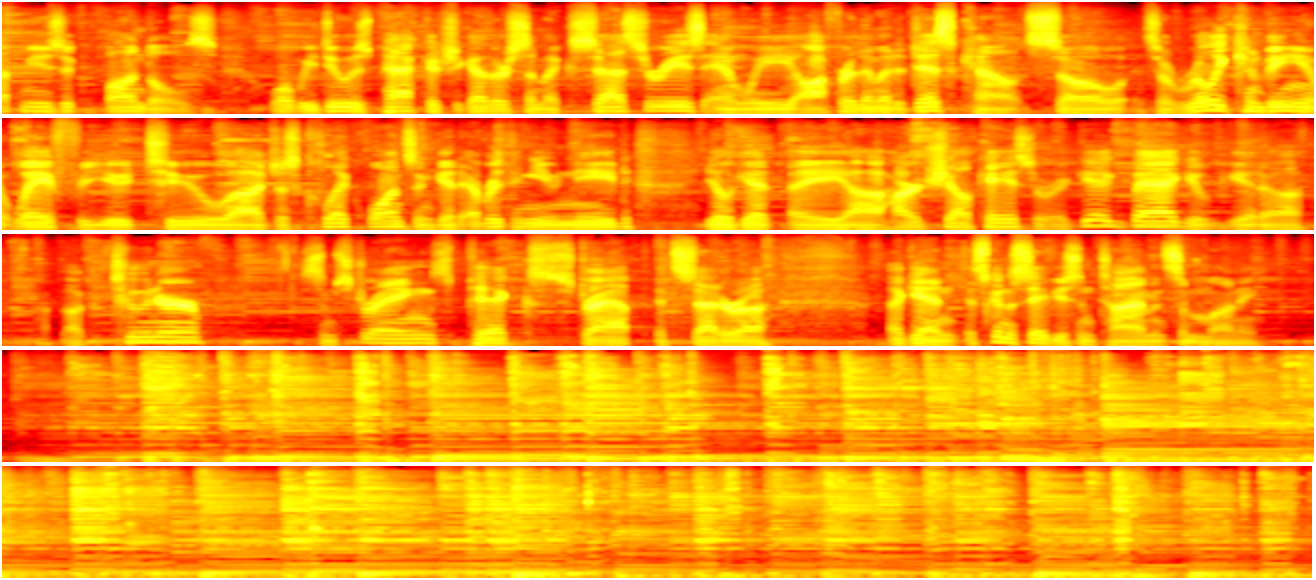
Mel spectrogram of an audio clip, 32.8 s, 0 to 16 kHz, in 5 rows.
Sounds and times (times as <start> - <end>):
Speech: 0.0 - 19.4
Music: 0.0 - 32.7.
